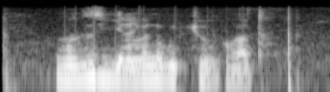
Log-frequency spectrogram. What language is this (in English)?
Kinyarwanda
